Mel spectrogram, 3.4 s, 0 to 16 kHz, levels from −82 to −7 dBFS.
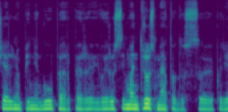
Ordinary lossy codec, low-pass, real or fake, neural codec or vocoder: Opus, 32 kbps; 14.4 kHz; fake; vocoder, 44.1 kHz, 128 mel bands every 512 samples, BigVGAN v2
